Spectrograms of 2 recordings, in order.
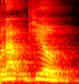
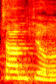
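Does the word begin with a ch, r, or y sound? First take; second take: r; ch. First: The word begins with an 'r' sound. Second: The word begins with a 'ch' sound.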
